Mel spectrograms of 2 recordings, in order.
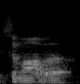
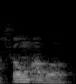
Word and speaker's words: Shomabo: Yeah, so in high school everyone called me Samaba. Americans doing their best they could to pronounce Shomabo.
